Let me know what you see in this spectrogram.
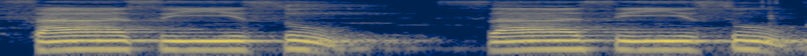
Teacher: sampai seperti ini sampai keluar tidak seperti seperti yang digambar tapi dia hanya sekedar menyentuh ujung lidah menyentuh bagian gigi seri ujung gigi seri bagian atas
